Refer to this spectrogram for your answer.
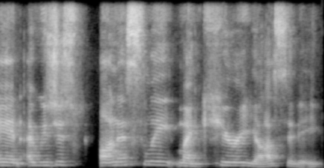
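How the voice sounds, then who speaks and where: A woman with an American accent speaks at a very slow pace with lively intonation. Her pitch is medium, and the background is quiet. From US South, southern Appalachia / southern Kentucky. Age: 60s. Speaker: spiritual consultant and author. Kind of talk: interview.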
